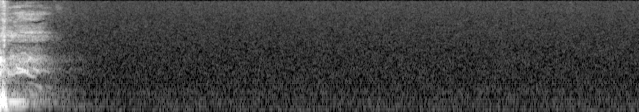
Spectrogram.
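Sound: coughing and throat clearing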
